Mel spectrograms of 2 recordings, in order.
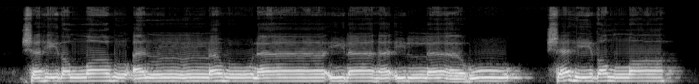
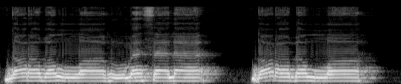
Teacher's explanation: الحالة الثانية إذا سبق بفتح، فتقول مثلا شهد الله أنه لا إله إلا هو، شهد الله، هنا مفخمة لأن اللام جاءت بعد فتح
